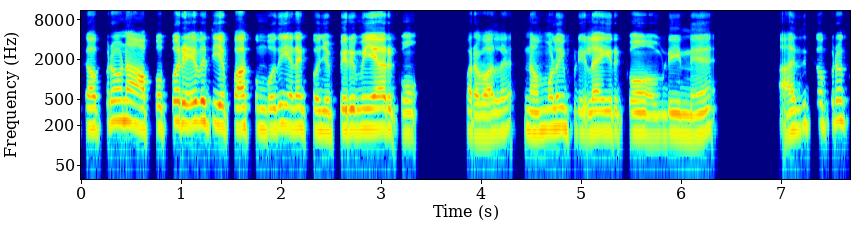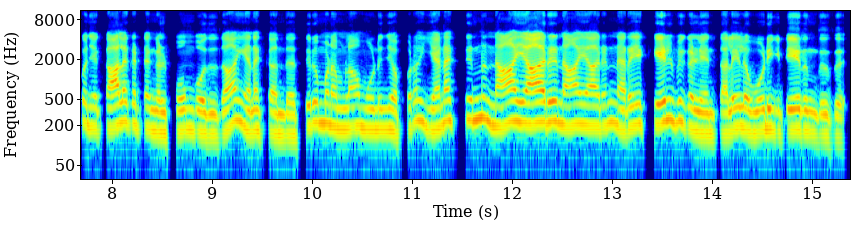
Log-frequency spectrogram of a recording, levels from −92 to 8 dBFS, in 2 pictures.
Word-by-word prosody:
அதுக்கு - - -8
அப்புறம் 225 +6 -2
நான் 210 -5 +4
அப்பப்போ 190 +4 -4
ரேவதிய 220 -1 +4
பாக்கும்போது, 185 0 +1
எனக்கு 185 -1 -1
கொஞ்சம் 165 -2 -2
பெருமையா 180 +1 +5
இருக்கும். 155 -3 -4 0.5
"பரவால்ல, 145 +3 -1 0.3
நம்மளும் 180 +4 -1
இப்படியெல்லாம் 165 0 0
இருக்கோம்" 155 0 -1
அப்படின்னு. 145 0 -3 0.9
அதுக்கு 190 +6 -6
அப்புறம் 230 +3 -5
கொஞ்சம் 185 -5 -6
காலகட்டங்கள் 190 -5 +1
போம்போது 170 -3 -2
தான், 235 - +1
எனக்கு 170 -1 -4
அந்த 145 -1 -4
திருமணம்லாம் 195 -3 -3
முடிஞ்ச 175 0 -4
அப்புறம். 235 +5 -7 0.2
எனக்குன்னு 245 +3 -2
"நான் 230 +4 +5
யாரு? 225 +2 +7
நான் 205 +1 +1
யாருன்னு?" 195 +1 -1
நெறைய 190 +5 0
கேள்விகள் 220 -6 +2
என் 150 0 -8
தலையில 175 +3 0
ஓடிக்கிட்டே 175 -1 +1
இருந்தது. 145 -4 -4
180 Hz, 145 wpm, -22 LUFS, 165-210 Hz, 0.9 s, யாரு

